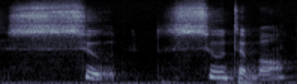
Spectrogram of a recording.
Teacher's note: the vowels, the U and I together. They're making an oo sound, so it's suitable.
